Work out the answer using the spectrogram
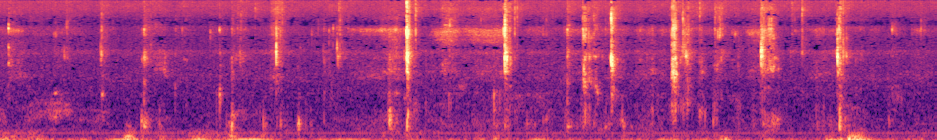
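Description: Faint chewing of juicy rambutan fruit, with scattered wet mouth clicks and smacks, the sharpest about four seconds in.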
